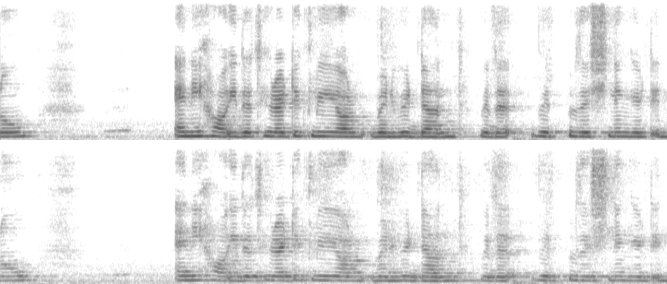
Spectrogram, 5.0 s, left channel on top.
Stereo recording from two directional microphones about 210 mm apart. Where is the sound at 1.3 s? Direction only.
55° left (ahead or behind).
